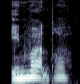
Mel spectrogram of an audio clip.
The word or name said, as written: indvandre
